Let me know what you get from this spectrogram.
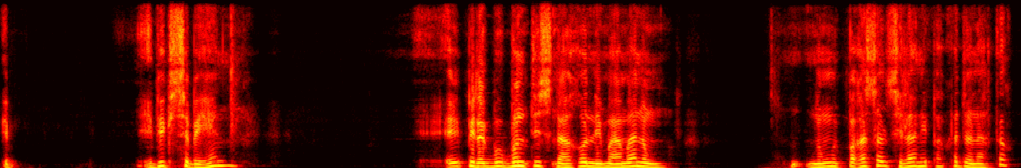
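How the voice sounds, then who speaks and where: An actor playing a stunned, hurt son with a Filipino accent in a radio drama. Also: male voice, high voice, fairly even intonation, unhurried, long pauses, no room sound. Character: stunned, hurt son learning of his parentage.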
